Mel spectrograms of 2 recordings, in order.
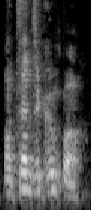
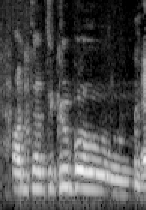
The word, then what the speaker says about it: Antetokounmpo: Antetokounmpo. – Just did it. Giannis! – Antetokounmpo.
